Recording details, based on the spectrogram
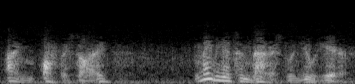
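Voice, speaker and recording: Forlorn, self-pitying American scientist, hesitant, very varied intonation, 1940s radio drama with slight hiss. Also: male voice, lowish voice, very animated, moderate pace. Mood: flustered, apologetic. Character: disgraced, apologetic scientist, gentle, forlorn, talks to machines. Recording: muffled, noisy 1940s radio recording.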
